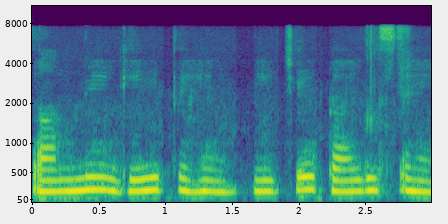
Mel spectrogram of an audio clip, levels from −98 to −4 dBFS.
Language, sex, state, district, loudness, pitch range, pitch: Hindi, female, Chhattisgarh, Raigarh, -14 LUFS, 185-205 Hz, 195 Hz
